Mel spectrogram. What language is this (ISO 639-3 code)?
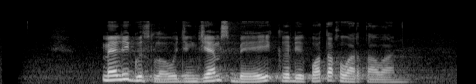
sun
